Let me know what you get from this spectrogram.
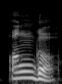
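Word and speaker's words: ङ: तो आपका क आ जाएगा, क, ख, ग, घ और अंग। इसके उच्चारण में भी बहुत सारे दोष मिलते हैं। कहीं कहीं इसको अड़ा उच्चारण किया जाता है, अड़ा नहीं होता, क्या होता है, अंगा, ठीक है।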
